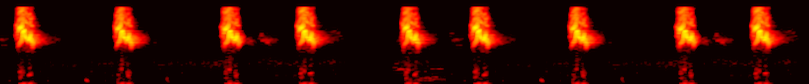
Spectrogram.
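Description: A bird chirping: a short, high note sliding downward, repeated about nine times at roughly one-second intervals.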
